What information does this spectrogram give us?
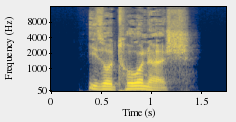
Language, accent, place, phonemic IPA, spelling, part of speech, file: German, Germany, Berlin, /izoˈtoːnɪʃ/, isotonisch, adjective, De-isotonisch.ogg
- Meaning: isotonic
